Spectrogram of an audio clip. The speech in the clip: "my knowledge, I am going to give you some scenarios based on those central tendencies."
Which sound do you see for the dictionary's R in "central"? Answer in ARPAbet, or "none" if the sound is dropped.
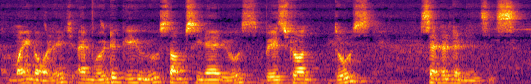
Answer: none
